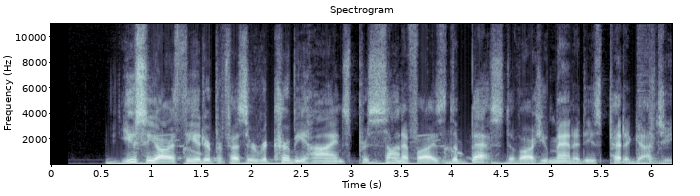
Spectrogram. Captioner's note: voiceover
